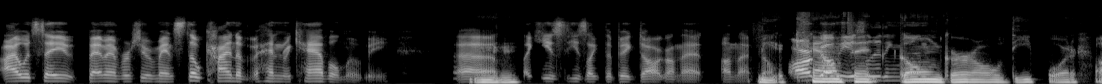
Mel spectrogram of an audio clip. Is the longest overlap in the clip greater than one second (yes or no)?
yes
